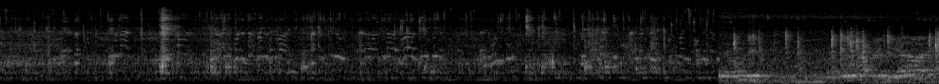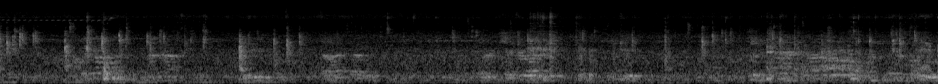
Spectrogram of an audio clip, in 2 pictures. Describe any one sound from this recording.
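Battered pieces sizzle and crackle in hot oil.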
